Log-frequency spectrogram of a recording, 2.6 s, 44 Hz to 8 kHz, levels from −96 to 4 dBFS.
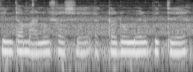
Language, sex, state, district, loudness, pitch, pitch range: Bengali, female, Assam, Hailakandi, -13 LUFS, 190 Hz, 185-195 Hz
